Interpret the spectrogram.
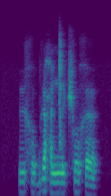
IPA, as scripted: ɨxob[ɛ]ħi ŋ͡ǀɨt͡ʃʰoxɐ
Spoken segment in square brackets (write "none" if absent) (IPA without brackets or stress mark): ɨ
